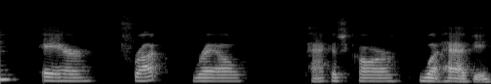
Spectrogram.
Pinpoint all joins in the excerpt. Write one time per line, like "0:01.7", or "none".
none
